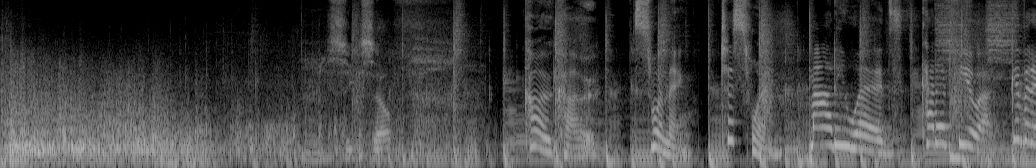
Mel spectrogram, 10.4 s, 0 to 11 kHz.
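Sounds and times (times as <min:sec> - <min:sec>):
thunder rumbling during summer rain: 0:00.0 - 0:06.4
speech: 0:03.4 - 0:04.4, 0:05.3 - 0:10.3.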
